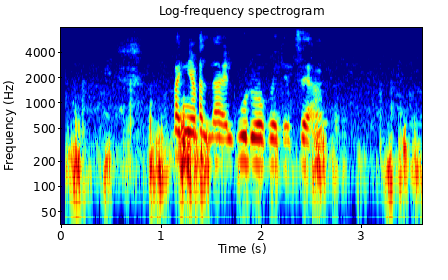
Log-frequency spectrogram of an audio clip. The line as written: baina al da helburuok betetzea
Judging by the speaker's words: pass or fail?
pass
